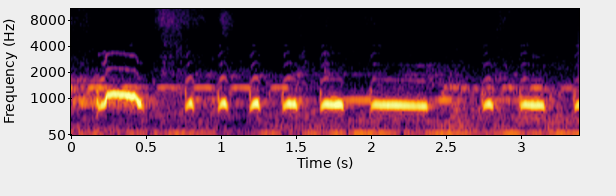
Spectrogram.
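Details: Bangkok-type zebra dove, a contest winner, singing: an opening rising-falling coo, then a string of short whistled notes and one longer level note, rhythmically spaced, with a soft low hum behind.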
